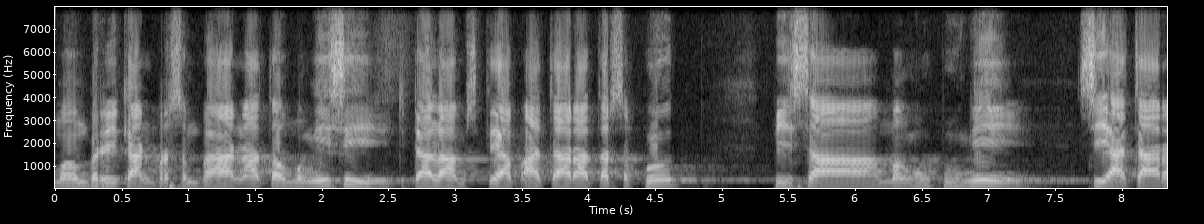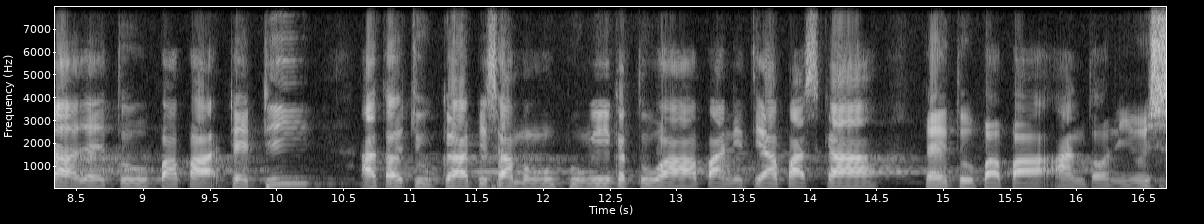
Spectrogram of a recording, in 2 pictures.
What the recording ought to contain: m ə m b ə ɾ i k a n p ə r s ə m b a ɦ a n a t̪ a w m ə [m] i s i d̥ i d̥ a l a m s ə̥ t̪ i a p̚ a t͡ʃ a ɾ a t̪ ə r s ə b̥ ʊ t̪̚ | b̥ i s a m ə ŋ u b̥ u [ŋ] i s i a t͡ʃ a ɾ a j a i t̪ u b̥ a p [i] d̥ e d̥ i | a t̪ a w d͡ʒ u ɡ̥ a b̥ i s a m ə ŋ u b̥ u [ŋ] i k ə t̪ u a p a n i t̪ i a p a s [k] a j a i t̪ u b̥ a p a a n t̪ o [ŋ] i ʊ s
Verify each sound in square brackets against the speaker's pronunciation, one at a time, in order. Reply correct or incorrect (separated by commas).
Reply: incorrect, correct, incorrect, correct, correct, incorrect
